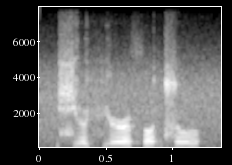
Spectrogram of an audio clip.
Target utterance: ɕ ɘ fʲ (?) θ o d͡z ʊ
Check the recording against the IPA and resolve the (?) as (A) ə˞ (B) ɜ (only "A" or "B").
A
